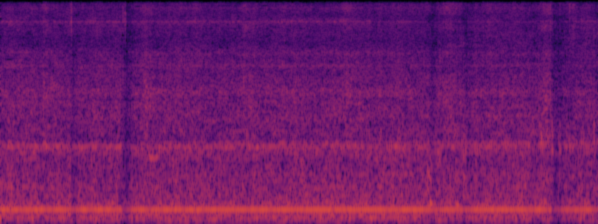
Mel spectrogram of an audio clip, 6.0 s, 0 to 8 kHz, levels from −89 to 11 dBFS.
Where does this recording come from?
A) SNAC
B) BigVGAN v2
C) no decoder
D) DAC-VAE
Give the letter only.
D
